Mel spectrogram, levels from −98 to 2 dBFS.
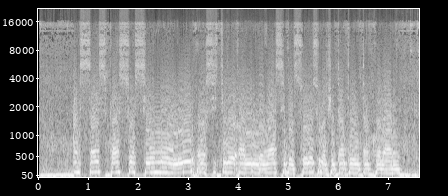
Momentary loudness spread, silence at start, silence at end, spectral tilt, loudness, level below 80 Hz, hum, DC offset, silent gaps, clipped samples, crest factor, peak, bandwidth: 2 LU; 0.05 s; 0 s; -4 dB/octave; -2 LUFS; -12 dBFS; none; under 0.1%; none; 20%; 2 dB; 0 dBFS; over 20 kHz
